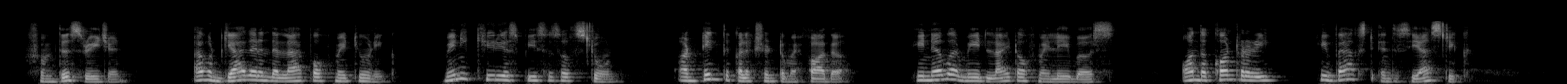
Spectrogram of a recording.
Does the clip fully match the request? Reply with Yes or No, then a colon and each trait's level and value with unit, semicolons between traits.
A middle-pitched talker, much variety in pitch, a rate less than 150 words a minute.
Yes: medium, 170 Hz; wide, 5.9 semitones; average, 140 wpm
